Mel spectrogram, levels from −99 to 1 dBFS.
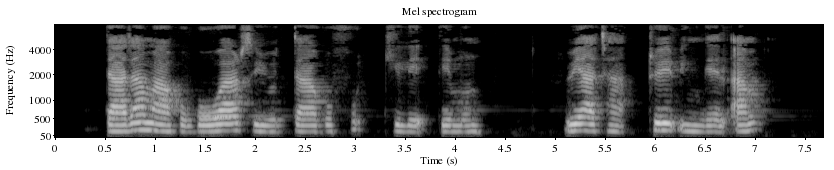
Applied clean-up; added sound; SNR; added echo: neural mask model DeepFilterNet 3.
